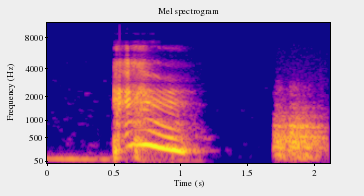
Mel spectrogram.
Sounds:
Throat clearing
